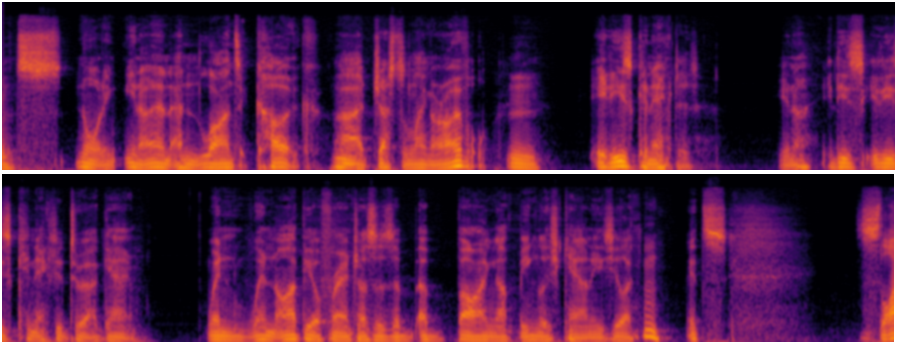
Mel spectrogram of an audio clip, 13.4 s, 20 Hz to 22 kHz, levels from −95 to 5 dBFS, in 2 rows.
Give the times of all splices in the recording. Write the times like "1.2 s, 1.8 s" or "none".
none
